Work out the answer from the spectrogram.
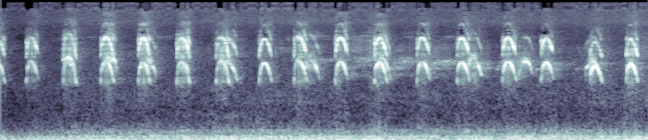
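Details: Kingfisher chick in the nest, said to be in pain after being trodden on by its parent; rapid, regular harsh double-noted calls repeated about three times a second throughout, over a steady low rumble.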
